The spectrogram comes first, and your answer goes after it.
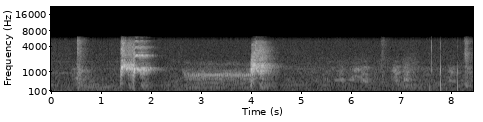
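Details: A female Chihuahua reacting to dogs on television gives loud sharp barks, a fainter yip, and a drawn-out low whine between them, followed by soft clicks and small noises.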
